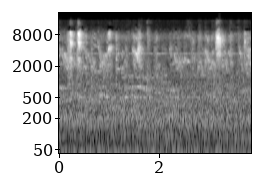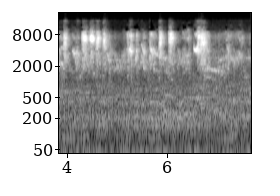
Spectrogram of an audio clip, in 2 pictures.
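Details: Very happy budgies in their new small cage produce clear, high tweets and chirps, loosely spaced at first, then denser bursts of squeaky chatter toward the end.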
